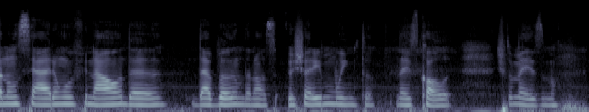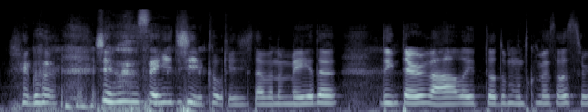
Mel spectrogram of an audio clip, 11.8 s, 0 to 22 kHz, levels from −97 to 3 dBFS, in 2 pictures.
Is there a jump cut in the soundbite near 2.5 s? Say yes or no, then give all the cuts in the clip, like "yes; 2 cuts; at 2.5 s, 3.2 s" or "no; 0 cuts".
no; 2 cuts; at 5.1 s, 8.1 s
